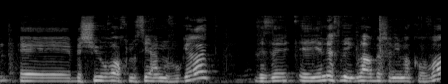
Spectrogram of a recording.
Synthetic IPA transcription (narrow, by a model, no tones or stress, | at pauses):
ebeʃiuʁaoχlusijaamevuɡe̞ʁet̪ | vezejele̞χvejiɡvaʁbaʃanimakʁovo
